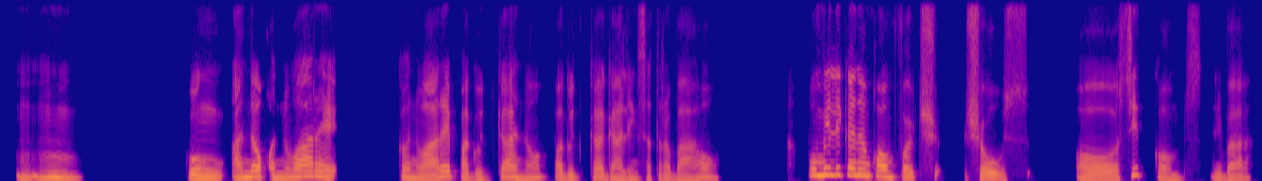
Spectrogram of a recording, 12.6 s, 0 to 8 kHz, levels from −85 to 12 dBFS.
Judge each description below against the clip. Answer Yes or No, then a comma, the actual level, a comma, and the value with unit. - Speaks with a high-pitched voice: Yes, high, 205 Hz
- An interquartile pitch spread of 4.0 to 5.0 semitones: Yes, average, 4.4 semitones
